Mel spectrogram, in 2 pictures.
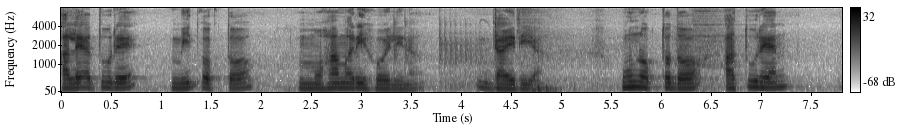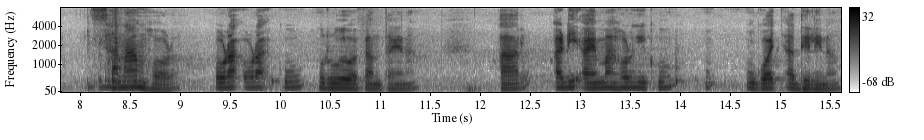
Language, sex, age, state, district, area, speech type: Santali, male, 18-30, West Bengal, Bankura, rural, spontaneous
